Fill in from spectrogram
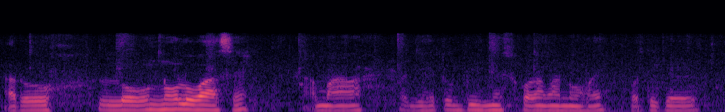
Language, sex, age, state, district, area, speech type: Assamese, male, 30-45, Assam, Goalpara, urban, spontaneous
